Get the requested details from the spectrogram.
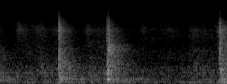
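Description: A shin kick lands with a slap.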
